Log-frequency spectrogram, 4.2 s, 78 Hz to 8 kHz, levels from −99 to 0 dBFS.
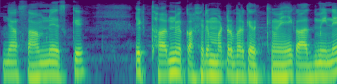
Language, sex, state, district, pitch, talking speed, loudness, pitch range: Hindi, male, Uttar Pradesh, Lucknow, 125 Hz, 225 wpm, -17 LUFS, 120-130 Hz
